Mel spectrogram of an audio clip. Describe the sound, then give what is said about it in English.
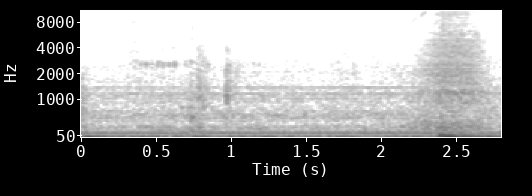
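A cat purrs softly and steadily, a low continuous rumble running throughout, with a brief louder rustling burst near the end. “Ow, kitty.”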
